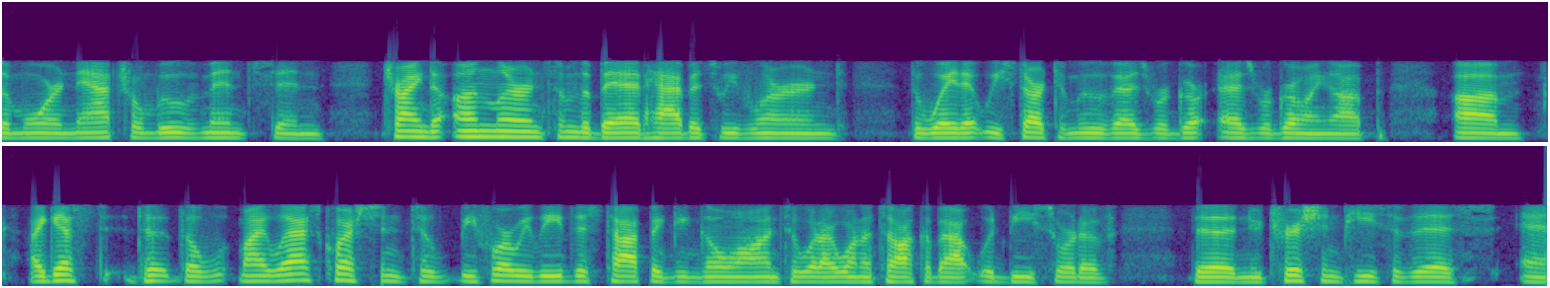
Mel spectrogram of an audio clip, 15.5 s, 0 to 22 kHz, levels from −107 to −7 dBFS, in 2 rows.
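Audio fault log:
9.60 s, packet loss with pitch repetition: after "to the my last", about 40 ms of audio drops out, roughly two packets' worth. The receiver bridges the gap by repeating the last pitch period, giving a brief held, buzzy tone before "to before we leave" resumes. The G.711 telephone band, about 150 Hz to 3.7 kHz, is audible across the clip.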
